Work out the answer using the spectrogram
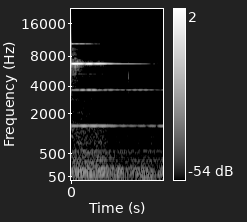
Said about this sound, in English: Let me get a bell.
